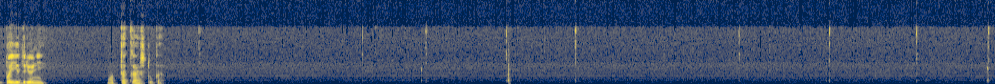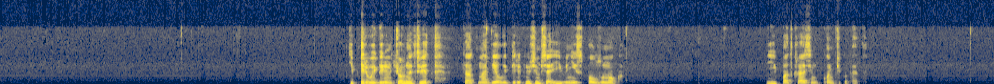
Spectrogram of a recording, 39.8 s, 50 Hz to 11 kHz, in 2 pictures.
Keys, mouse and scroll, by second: 2.9 middle click, 4.1 click, 7.6 middle click, 8.6 click, 11.5 click, 15.4 middle click, 16.7 click, 18.9 middle click, 21.9 click, 24.0 shift+middle click, 27.4 click, 33.2 shift+middle click, 34.4 click, 37.2 middle click, 39.3 click.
